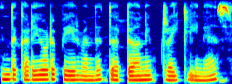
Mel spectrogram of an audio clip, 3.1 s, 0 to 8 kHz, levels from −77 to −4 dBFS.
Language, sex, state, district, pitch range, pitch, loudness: Tamil, female, Tamil Nadu, Nilgiris, 155-170 Hz, 160 Hz, -16 LUFS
